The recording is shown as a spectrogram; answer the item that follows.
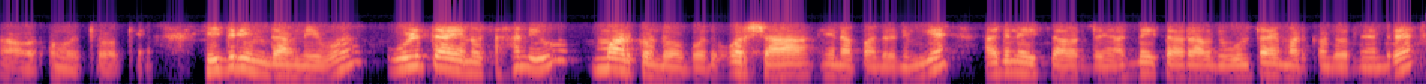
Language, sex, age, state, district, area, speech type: Kannada, male, 30-45, Karnataka, Chitradurga, rural, conversation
